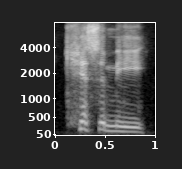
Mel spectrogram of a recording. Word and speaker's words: Kissimmee: very busy schedule in Kissimmee, Florida, or if you want to say it properly, Kissimmee, Florida, and join us today.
